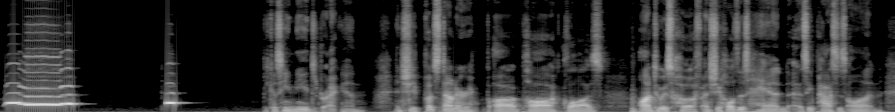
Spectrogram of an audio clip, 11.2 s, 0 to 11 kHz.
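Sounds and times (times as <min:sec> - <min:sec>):
person whistling a signal: 0:00.0 - 0:01.0, 0:02.1 - 0:02.3
speech: 0:03.4 - 0:11.1.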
